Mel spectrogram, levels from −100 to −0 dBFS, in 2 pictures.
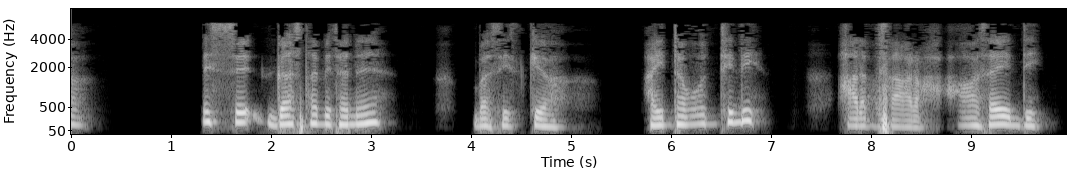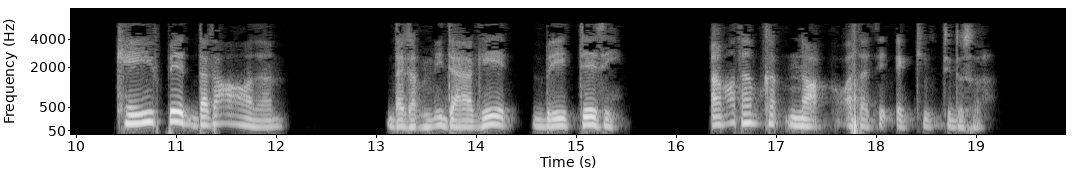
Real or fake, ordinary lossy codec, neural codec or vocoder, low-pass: fake; MP3, 24 kbps; codec, 16 kHz, about 1 kbps, DyCAST, with the encoder's durations; 7.2 kHz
